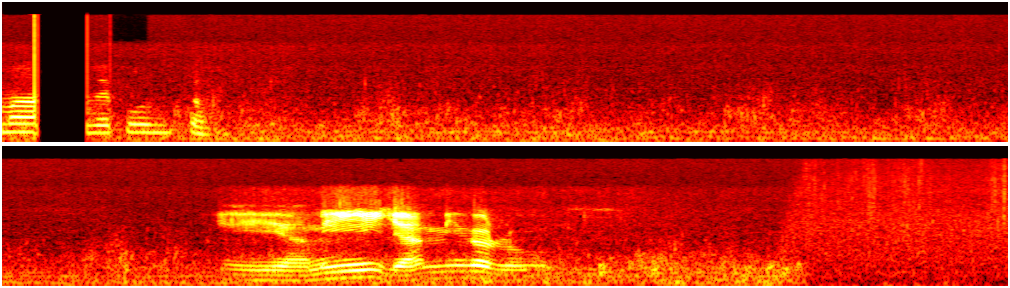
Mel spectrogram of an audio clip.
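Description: Wind rushes loudly past a falling body.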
